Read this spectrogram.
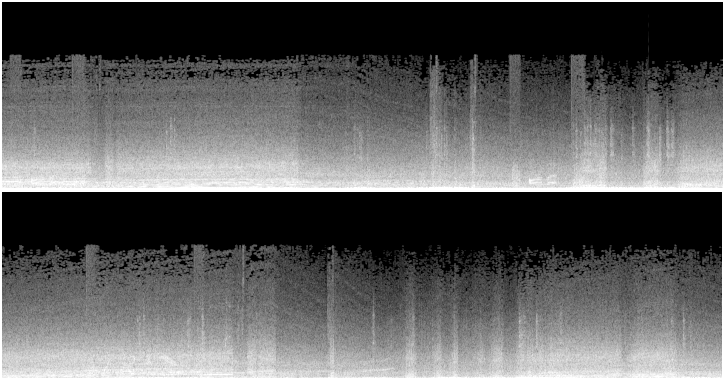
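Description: A race car engine roars loudly, its pitch climbing and dropping as the gears change.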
